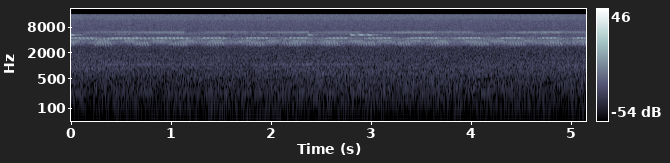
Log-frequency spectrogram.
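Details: Autumn insects calling at night in the forest of Tsukimi no Mori, Kaizu, Gifu, Japan, 180 m above the lit Nobi Plain: steady high trilling bands with a pulsing, shimmering upper chirp, over a faint low rumble.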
